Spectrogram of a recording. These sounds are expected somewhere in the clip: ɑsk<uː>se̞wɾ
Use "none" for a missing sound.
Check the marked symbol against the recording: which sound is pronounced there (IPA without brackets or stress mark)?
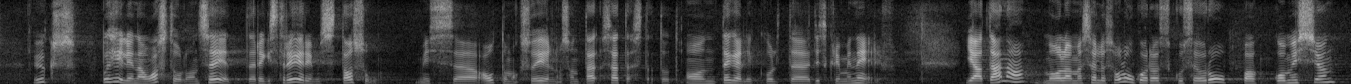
u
